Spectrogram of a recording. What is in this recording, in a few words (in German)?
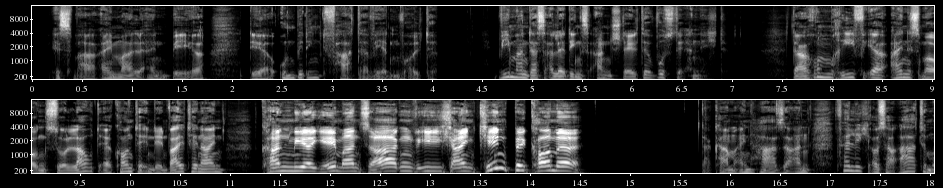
Trickstimmen; Märchen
